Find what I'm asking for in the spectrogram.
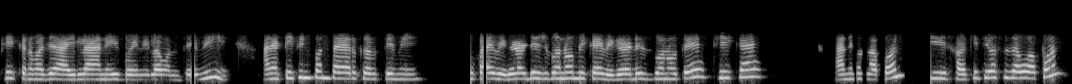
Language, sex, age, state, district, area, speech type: Marathi, female, 60+, Maharashtra, Nagpur, rural, conversation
